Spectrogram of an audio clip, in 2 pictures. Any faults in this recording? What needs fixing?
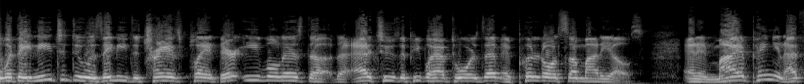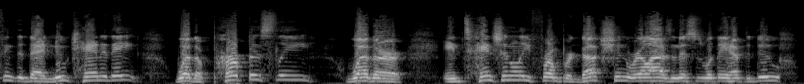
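Compressed frames skipped at 3.66 s and at 15.83 to 15.85 s: whole frames never reached the output, so the audio jumps ahead by roughly 20 ms and then about 100 ms. Fix with integrity checks and error-concealing decoding.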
